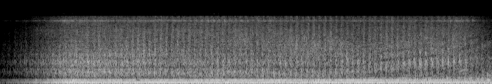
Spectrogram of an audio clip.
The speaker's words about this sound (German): Auf der total eingeschneiten Wiese vor dem Adelbodener Gemeindehaus starten und landen die Hubschrauber alle paar Minuten. Darunter auch Super Pumas mit Platz für je 17 Urlauber.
